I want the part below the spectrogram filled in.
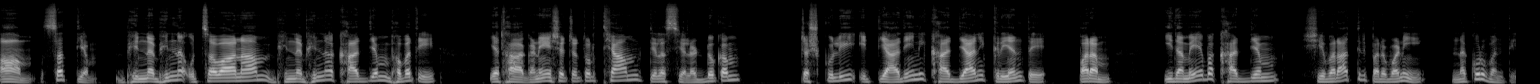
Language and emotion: Sanskrit, neutral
